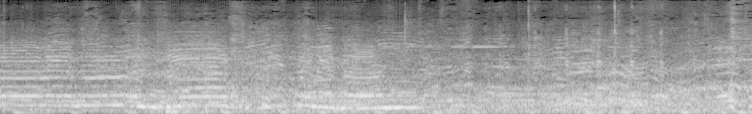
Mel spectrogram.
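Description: A large outdoor crowd chatters and shouts loudly nearby.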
